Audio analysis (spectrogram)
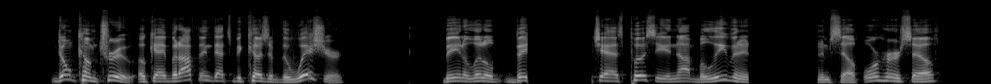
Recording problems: audio cutting out; at 5.5 s for 0.5 s and at 7.5 s for 0.5 s

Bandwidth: 13.5 kHz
